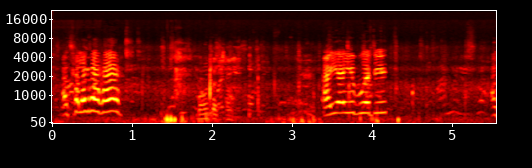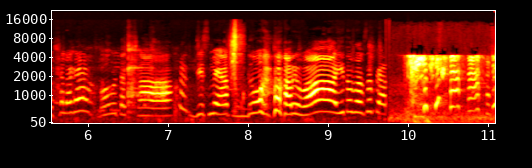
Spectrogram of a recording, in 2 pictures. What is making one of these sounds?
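A young woman talks and laughs close by, with animation.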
